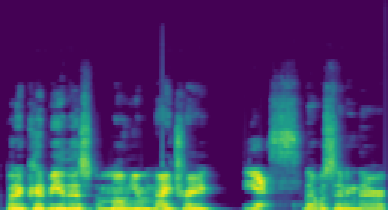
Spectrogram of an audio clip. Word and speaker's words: ammonium nitrate: Do you know how to pronounce that word? AMMONI? Ammunition? No, ammonium nitrate.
